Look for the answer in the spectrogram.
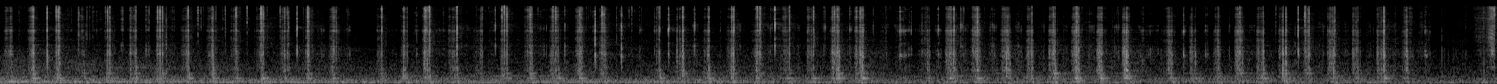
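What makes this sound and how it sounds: A scalpel blade scrapes the varnish off a cracked, varnished oil painting on canvas in rapid, short strokes. Each stroke is a bright, dry scratch that dies away almost instantly. The scratches come about four a second in a loose, uneven rhythm over a faint low background.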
